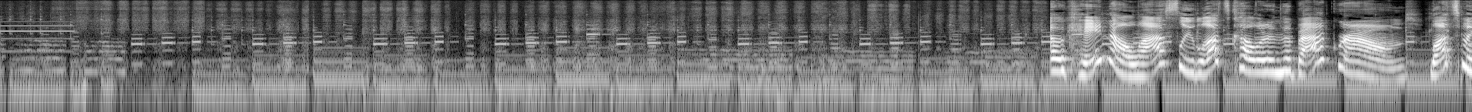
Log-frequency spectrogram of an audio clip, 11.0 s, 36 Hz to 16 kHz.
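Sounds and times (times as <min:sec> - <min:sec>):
keyboard tune with steady beat: 0:00.0 - 0:08.3
pencil rubbing on paper: 0:00.0 - 0:09.4.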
